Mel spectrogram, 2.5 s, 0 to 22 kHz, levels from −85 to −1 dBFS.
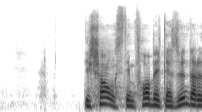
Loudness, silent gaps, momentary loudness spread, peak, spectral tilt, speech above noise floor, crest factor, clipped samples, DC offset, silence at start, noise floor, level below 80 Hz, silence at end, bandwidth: -18 LUFS; none; 7 LU; -2 dBFS; -5.5 dB/octave; 51 dB; 18 dB; under 0.1%; under 0.1%; 1.05 s; -68 dBFS; -62 dBFS; 0 s; 18 kHz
